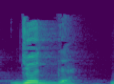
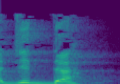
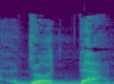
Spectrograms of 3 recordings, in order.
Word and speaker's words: جدة: يقول: كنا في الطائرة 7:30 يعني المغرب مساء فوق مدينة جدة، ونقول جدة بالضم في الجيم، هذا هو الصحيح. وأما جدة وجدة غلط، جدة هي أم الأب وأم الأم، وجدة من ضد القدم، والعوام ينطقون الجدة يقولون جدة جدة، والجدة هي ضد البلا ضد البالي القديم، وإنما هي جدة بضم الجيم، فمن نطقها بغير هذه الحركة فهو مخطئ.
